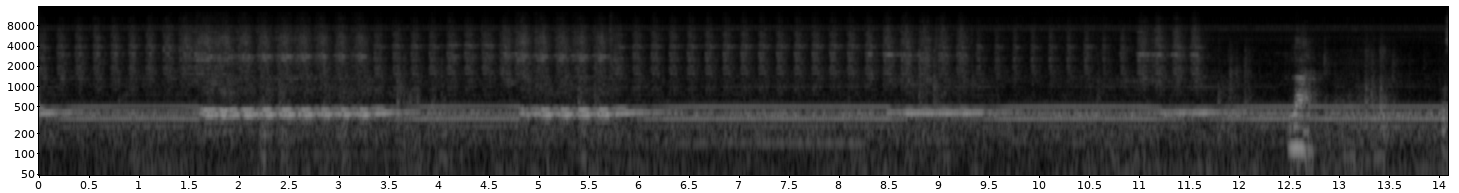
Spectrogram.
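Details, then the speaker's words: Dualtron Mini electric scooter after a rear solid-tyre change, throttle eased on during brake adjustment: a steady motor whine with a rhythmic rubbing swish about twice a second; the brake drags until the adjusting screw is backed off in half turns. "L'astuce c'est on met 2-3 tours dans la vis, on accélère doucement et on va entendre le frein freiner. Du coup on fait des demi-tours pour dévisser jusqu'à qu'on n'ait plus le bruit du frein."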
